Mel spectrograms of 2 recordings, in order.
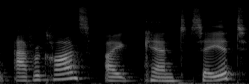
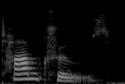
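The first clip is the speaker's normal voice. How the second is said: normal talking voice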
